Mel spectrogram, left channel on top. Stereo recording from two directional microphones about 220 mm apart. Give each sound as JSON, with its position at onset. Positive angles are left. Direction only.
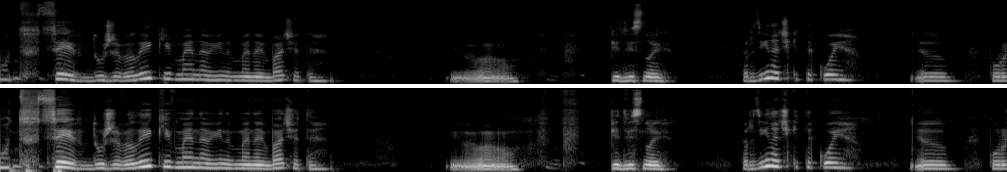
{"t": 0.0, "sound": "speech", "side_deg": -40}
{"t": 4.4, "sound": "speech", "side_deg": -40}
{"t": 9.1, "sound": "speech", "side_deg": -45}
